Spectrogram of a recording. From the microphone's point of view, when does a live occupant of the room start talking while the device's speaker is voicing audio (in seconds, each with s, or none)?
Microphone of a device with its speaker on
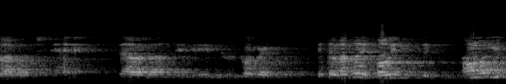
none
